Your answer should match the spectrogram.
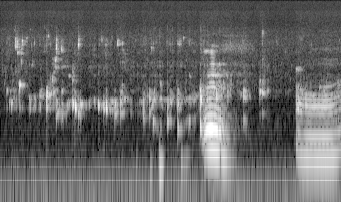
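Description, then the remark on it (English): A drink is poured close to the microphone in short gurgling bursts, the glugging rising and fading, with faint voices murmuring in the background. “Okay, pour up. Gotta get it by the mic.”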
